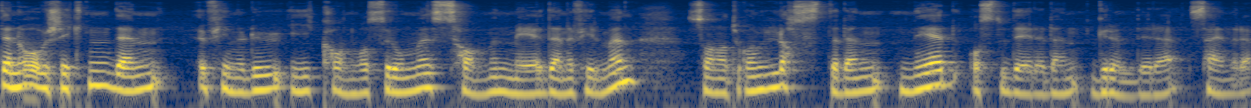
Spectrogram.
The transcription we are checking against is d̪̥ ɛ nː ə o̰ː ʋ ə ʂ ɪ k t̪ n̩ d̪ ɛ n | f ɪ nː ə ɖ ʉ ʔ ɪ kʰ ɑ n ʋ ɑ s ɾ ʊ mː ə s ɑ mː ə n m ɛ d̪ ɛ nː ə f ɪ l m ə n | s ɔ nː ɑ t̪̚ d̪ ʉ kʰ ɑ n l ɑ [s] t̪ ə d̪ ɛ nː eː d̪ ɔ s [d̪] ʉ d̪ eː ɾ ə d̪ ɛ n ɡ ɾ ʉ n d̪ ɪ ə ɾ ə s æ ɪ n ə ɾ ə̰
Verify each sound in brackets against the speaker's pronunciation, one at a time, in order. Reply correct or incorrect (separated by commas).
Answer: correct, incorrect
